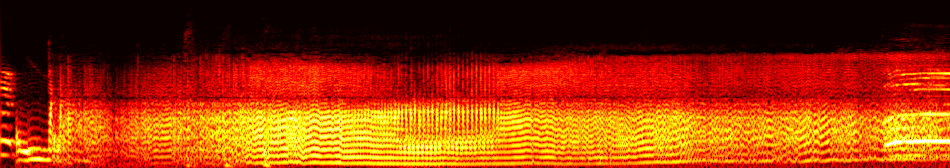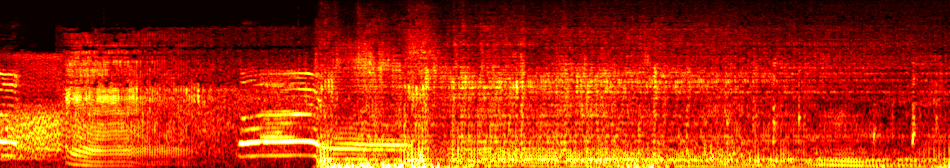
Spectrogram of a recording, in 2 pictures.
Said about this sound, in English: A three-fart salute right there.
